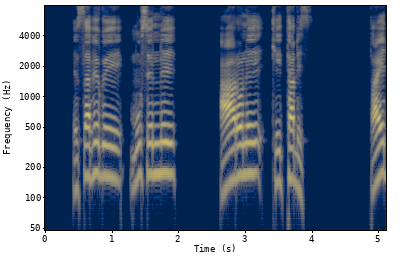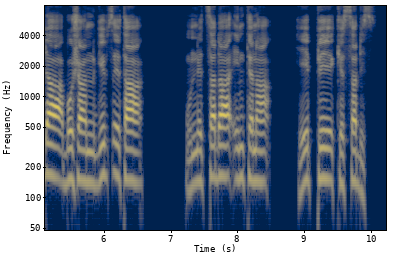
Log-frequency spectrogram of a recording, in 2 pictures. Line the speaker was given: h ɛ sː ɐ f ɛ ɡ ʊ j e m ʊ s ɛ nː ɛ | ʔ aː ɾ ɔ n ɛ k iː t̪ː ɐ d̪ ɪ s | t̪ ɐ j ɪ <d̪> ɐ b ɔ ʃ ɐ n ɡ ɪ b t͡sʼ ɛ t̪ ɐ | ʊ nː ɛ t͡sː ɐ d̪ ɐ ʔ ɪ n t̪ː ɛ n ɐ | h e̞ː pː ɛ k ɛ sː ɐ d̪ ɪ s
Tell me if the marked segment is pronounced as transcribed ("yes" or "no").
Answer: yes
